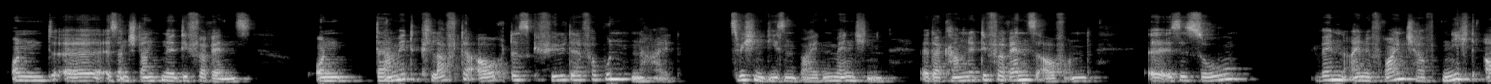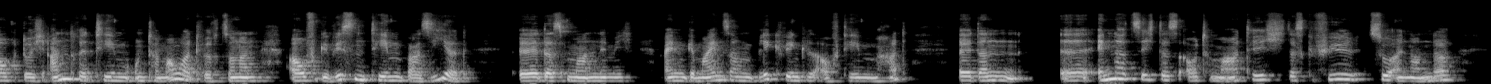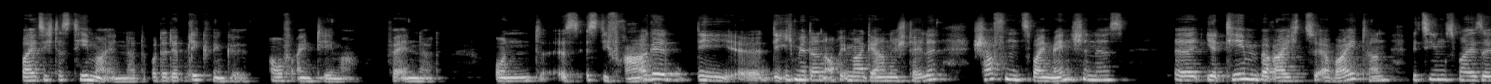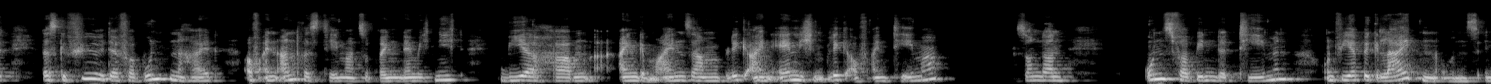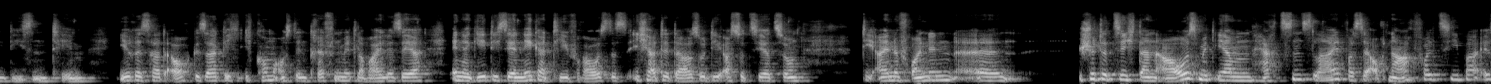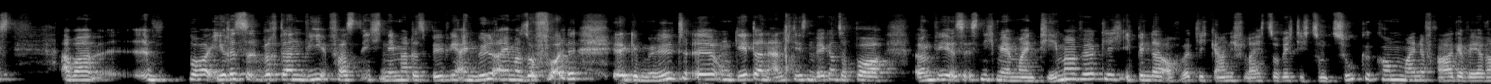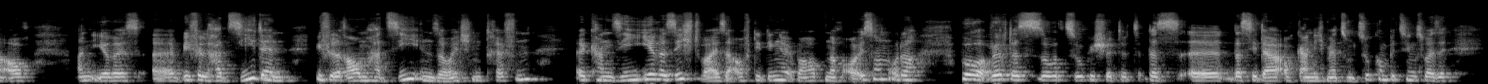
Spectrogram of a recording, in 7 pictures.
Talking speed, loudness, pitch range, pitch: 155 wpm, -18 LUFS, 170-225 Hz, 190 Hz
